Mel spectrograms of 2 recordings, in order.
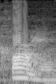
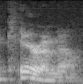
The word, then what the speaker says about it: caramel: caramel but then there's some people who maybe they weren't raised right and they say caramel and then it's like oh how is it i have to look at how it's spelled now it's like c-a-r-a-m-e-l so what so where does that extra ah come from is that what your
